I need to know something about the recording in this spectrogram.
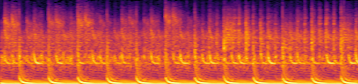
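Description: Hardcore acid techno from a vinyl DJ mix: fast, distorted kick drums that drop in pitch, about three a second, under a steady high tone.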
